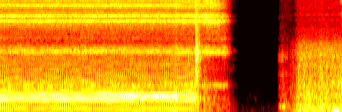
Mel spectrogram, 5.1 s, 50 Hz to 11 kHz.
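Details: Dr.Trust Penguin model 403 compressor-cum-nebulizer, filled with distilled water and fitted with a mask for a demo, running with a steady rattling motor hum, then briefly stopping before a rustle of handling.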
